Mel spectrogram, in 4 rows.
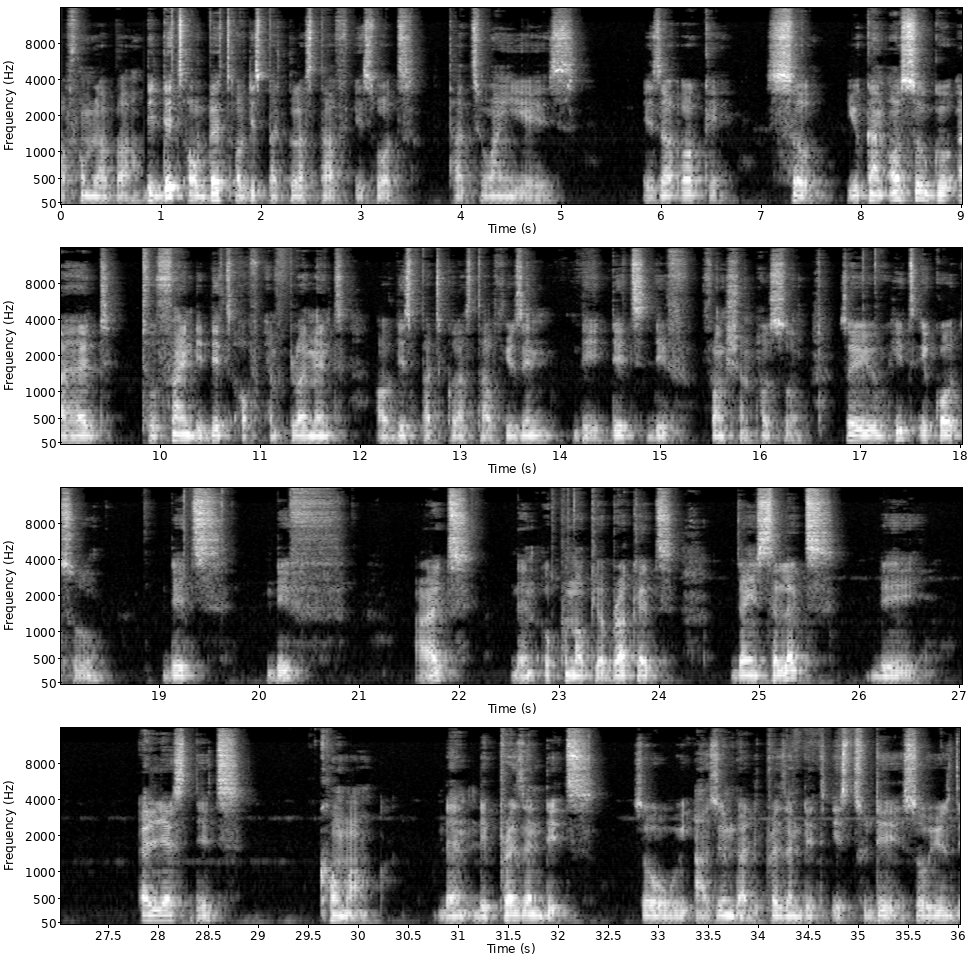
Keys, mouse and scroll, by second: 8.4 Escape, 8.9 Escape, 14.7 click, 18.1 typing, 19.4-21.8 typing, 23.9 shift+9, 28.9 click, 30.7 ,.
